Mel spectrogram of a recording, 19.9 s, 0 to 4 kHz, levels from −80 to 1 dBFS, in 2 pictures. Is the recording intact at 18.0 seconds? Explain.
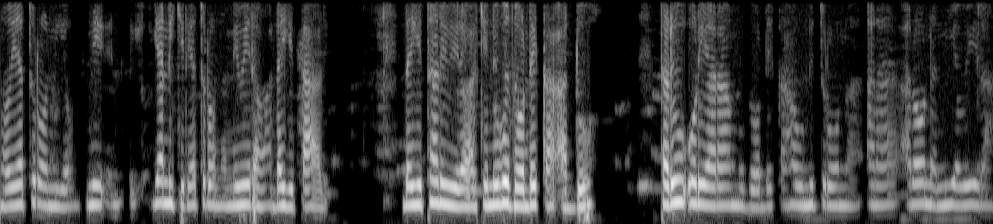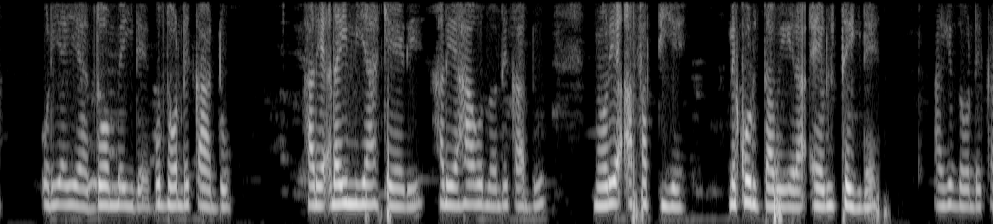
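Yes, the speech at 18.0 seconds is intact, carried through the WebRTC call path with the narrow band typical of a telephone codec, nothing above 4 kHz.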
